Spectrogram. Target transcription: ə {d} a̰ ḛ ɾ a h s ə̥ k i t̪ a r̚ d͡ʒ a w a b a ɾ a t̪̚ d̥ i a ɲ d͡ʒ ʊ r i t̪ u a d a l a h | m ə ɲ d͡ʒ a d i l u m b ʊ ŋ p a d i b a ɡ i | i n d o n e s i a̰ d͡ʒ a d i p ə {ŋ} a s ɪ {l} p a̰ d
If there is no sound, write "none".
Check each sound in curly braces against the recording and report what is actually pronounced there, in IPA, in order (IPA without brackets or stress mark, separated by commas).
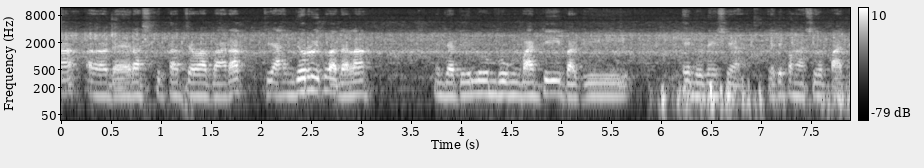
d, ŋ, l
